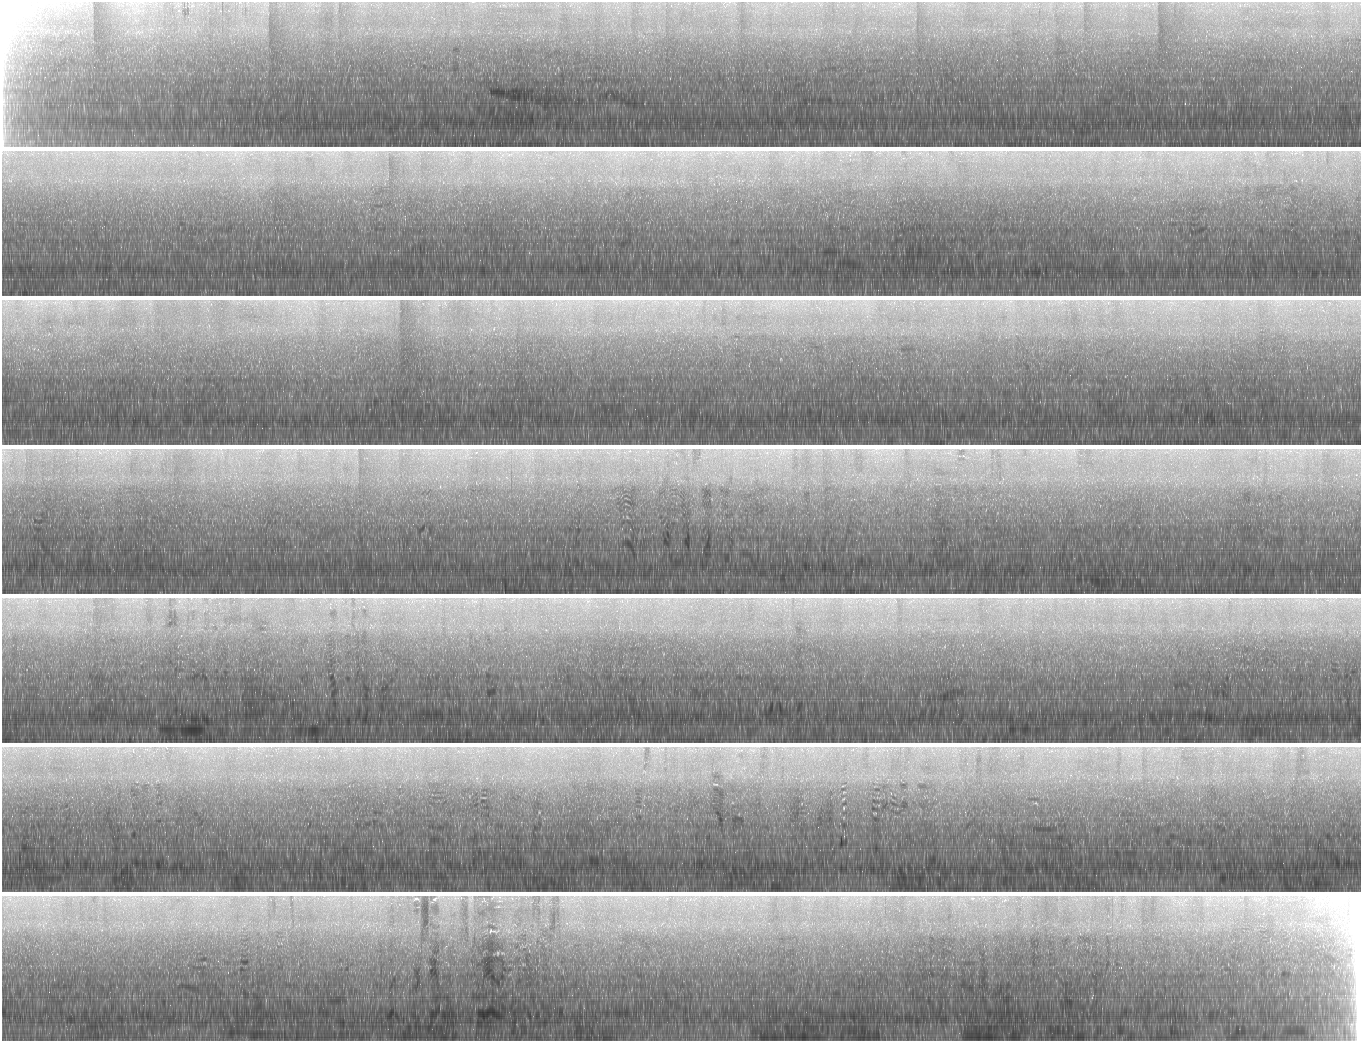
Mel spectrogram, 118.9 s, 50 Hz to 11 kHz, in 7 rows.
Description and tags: I went to an event at the OC Fair in Orange County and had my Zoom H6 with me and made this fantastic Walla (Wall of People) recordings!
In this version I used the Hass Effect raised the gain and "killed the mic rumble"
Have fun with the sound!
